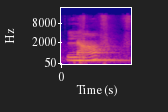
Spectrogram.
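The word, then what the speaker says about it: laugh: जैसे घ is pronounced, GH is pronounced differently in लाफ. इसमें यहाँ पे इसका साउंड क्या होगा, लाफ. फ यहाँ पे दो, यहाँ पे ऑलमोस्ट ये साइलेंट ही है, इसका कोई साउंड ही नहीं है.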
